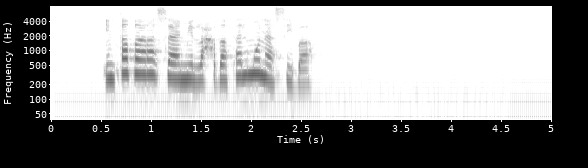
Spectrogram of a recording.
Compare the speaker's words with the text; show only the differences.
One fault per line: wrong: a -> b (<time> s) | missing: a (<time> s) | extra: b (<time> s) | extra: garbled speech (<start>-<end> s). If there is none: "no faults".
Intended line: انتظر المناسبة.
extra: سامي اللّحظة (1.1 s)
